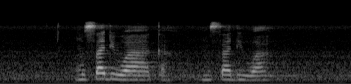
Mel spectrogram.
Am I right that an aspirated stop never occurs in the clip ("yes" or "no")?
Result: yes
